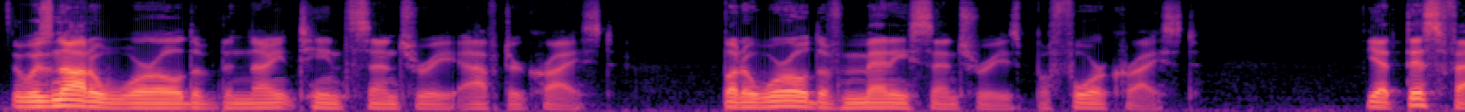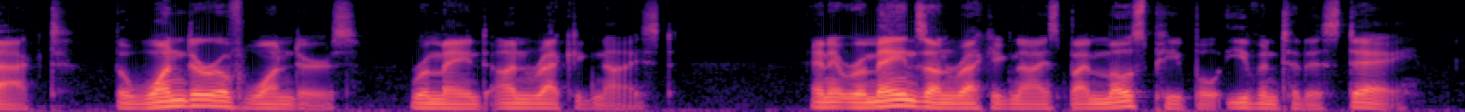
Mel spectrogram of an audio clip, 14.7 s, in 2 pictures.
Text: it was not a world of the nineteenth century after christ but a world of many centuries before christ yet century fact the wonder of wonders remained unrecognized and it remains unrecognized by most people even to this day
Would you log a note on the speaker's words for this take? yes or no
yes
